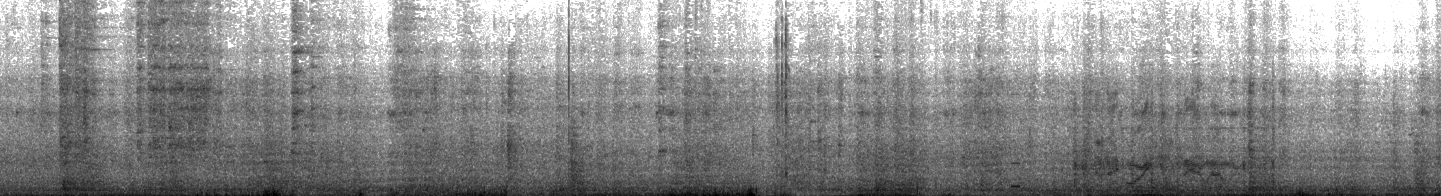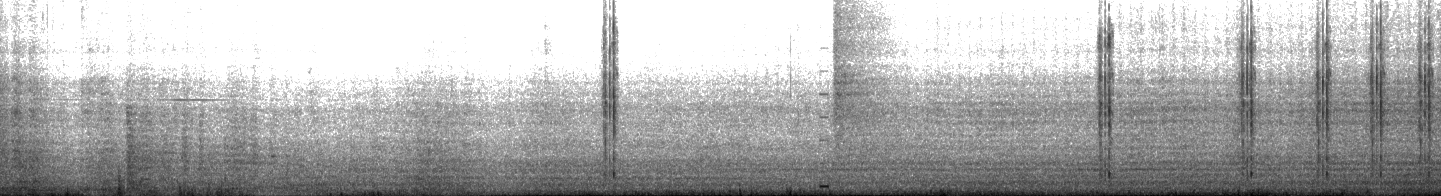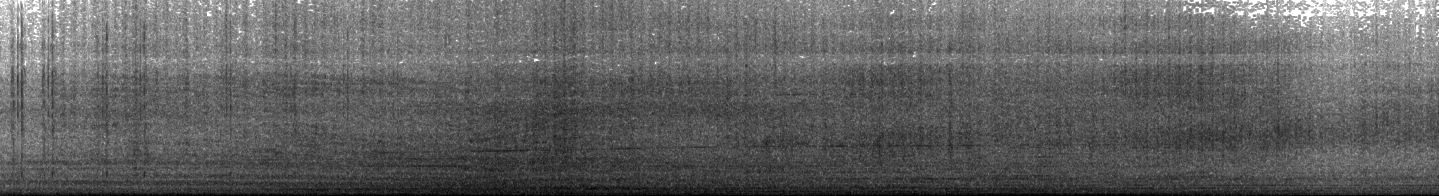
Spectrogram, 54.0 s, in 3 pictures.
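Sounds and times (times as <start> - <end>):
train rumbling past: 0.0 - 54.0
wheels clicking over rails: 33.5 - 51.6.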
